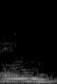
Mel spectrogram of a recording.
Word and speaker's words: Aleene: legacy in crafting, and they pronounced it Aileen.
